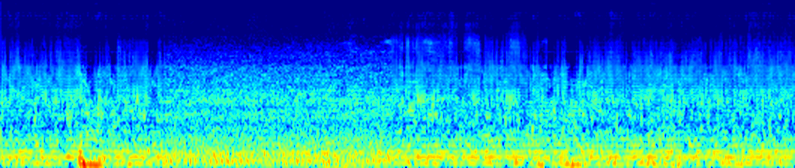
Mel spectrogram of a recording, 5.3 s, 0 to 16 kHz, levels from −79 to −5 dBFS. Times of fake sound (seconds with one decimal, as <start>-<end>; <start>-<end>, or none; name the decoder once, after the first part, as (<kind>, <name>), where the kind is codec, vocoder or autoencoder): 0.0-1.1 (vocoder, BigVGAN v2); 2.6-5.3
